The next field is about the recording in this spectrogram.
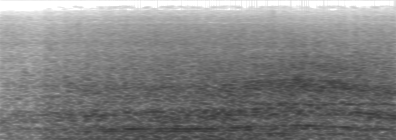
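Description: A taxi's engine roars as the car drives at someone, trying to run them over: a broad, rushing drone that swells slightly and then holds steady for about two seconds.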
